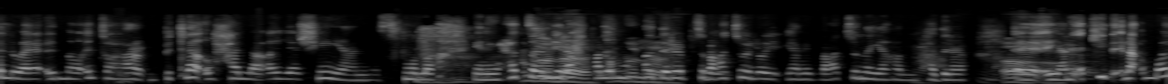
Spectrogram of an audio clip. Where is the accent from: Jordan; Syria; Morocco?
Jordan; ولا انا من الاردن طبعا.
